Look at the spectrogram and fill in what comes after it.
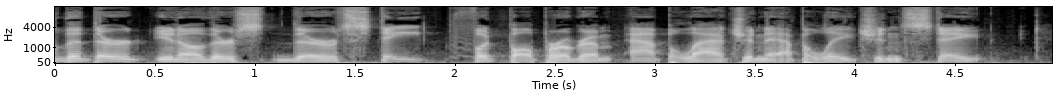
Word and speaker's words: Appalachian: Appalachian American. I used to pronounce it Appalachian, but I think everybody calls it Appalachian.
